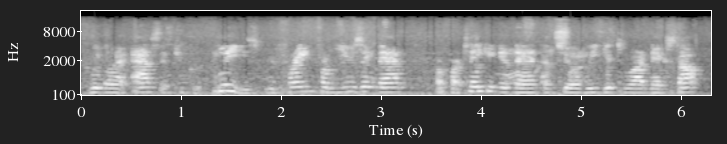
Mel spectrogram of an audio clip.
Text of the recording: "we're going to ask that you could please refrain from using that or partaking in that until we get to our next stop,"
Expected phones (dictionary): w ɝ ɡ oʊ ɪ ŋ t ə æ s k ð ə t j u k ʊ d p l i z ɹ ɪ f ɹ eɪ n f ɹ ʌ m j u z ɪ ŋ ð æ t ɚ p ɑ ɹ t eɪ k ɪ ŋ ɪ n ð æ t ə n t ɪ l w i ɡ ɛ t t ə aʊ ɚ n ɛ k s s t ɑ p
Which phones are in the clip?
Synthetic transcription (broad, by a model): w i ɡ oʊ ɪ t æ s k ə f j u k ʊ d p l i z ɹ ɪ f ɹ eɪ n f ɹ ʌ m j u z ɪ ŋ ð æ t ɚ p ɑ ɹ t eɪ k ɪ ŋ ɪ n ð æ t ə n t ɪ l w i ɡ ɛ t t ə aʊ ɚ n ɛ k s s t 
